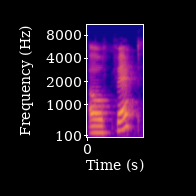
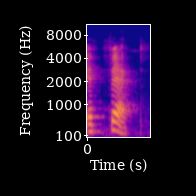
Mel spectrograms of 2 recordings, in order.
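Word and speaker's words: affect: ए से शुरू होने वाला जो अफेक्ट शब्द है उसे हम बोलते हैं अफेक्ट या फिर इफेक्ट। इस प्रकार से इसका प्रोनाउंसिएशन होता है।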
